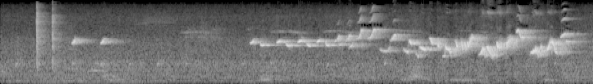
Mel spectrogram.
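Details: Rare white-rumped shama from West Aceh, opening with a few sharp clicks and two soft whistles, then bursting into a long rising and falling run of quick bright warbled notes.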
